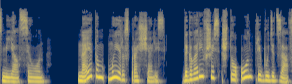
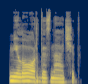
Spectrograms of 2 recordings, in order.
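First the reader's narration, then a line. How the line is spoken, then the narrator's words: Grumbling. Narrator (Russian): проворчал он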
